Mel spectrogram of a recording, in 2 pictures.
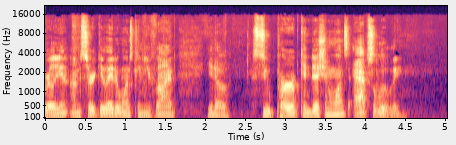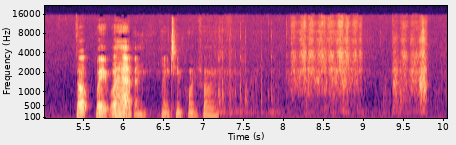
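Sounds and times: marker writing on paper: 0:08.0 - 0:09.9.

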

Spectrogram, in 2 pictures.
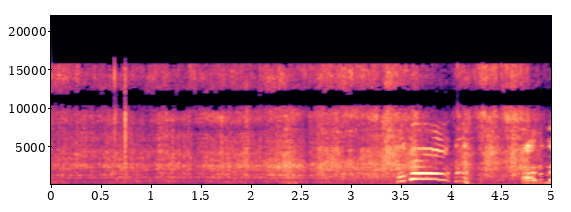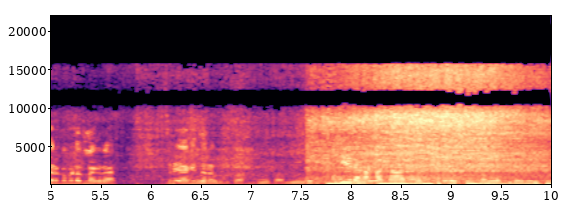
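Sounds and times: firework fountain hissing: 0:00.0 - 0:10.0.

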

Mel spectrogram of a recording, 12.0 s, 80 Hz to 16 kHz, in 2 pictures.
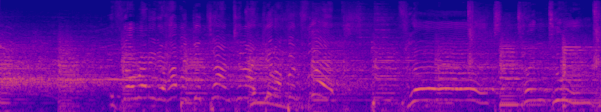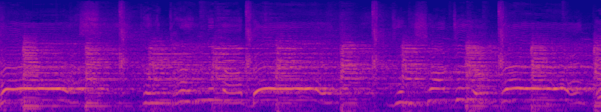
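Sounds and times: female vocal group singing: 0:02.7 - 0:12.0.

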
